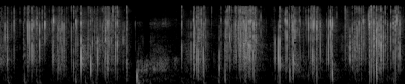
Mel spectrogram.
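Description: A small yellow plush fabric crinkle toy shaped like a sun is squeezed and crumpled with fingertips. It gives dense, bright, crackly crinkling with sharp snaps and no low end, easing briefly to a softer rustle around the middle before the crinkling picks back up.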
